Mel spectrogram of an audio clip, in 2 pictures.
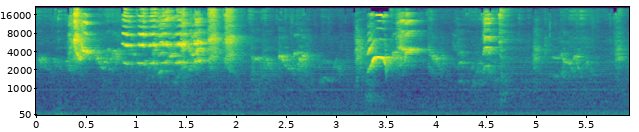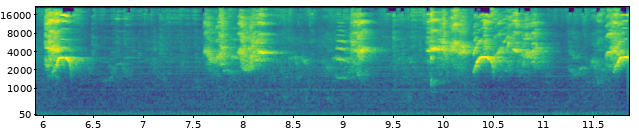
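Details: Lovebirds giving shrill, high-pitched squawking calls in short bursts roughly every one to two seconds, separated by brief pauses, over a low steady hum.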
